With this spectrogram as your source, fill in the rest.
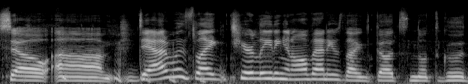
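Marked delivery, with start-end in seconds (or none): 3.7-4.7 very bad fake Polish accent. Quoting the speaker's polish dad reacting to dating, in a bad polish accent. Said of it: "the worst Polish accent".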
